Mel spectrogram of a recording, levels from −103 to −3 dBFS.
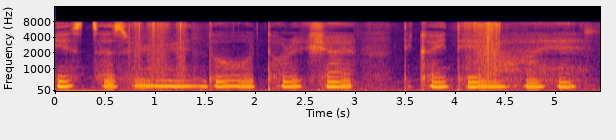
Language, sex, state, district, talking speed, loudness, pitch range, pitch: Hindi, female, Arunachal Pradesh, Papum Pare, 110 wpm, -24 LUFS, 215-235 Hz, 225 Hz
